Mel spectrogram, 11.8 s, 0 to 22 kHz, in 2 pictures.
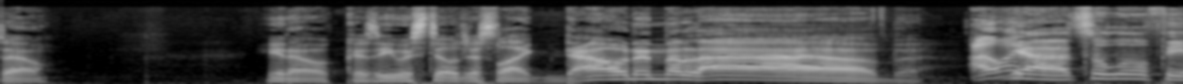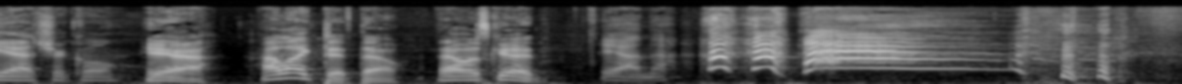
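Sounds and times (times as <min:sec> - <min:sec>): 
speech: 0:00.0 - 0:00.3, 0:01.3 - 0:09.4, 0:11.2 - 0:11.6
person screaming at the end of a song: 0:09.4 - 0:11.1
laughter: 0:09.4 - 0:11.8.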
